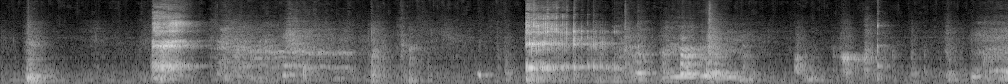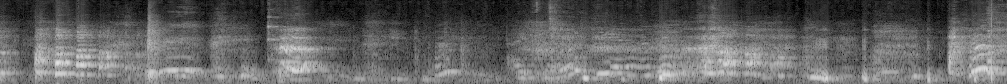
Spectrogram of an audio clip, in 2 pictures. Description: burping after Mollys party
